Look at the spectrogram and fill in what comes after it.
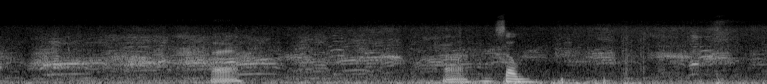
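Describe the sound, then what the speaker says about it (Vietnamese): A flock of geese on a farm beside a river honks in several short bursts, loud and close, over steady outdoor background noise, with people speaking Vietnamese in between. "50 con ngỗng rồi."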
